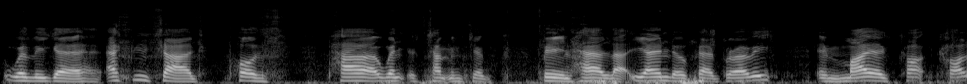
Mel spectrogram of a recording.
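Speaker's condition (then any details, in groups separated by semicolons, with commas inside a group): Cerebral palsy; mild, ataxic type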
